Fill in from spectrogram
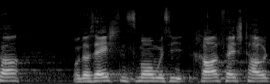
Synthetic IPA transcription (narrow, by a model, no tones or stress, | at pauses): ɑː | ʊntdɑsɛːstən̩smaːlmʊsikʰlɑːfɛsthɑlt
